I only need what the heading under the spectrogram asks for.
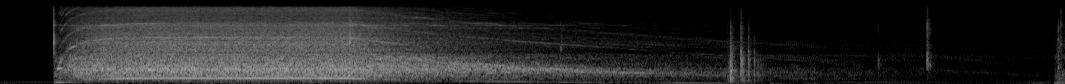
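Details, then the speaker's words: Hoover Aquamaster S4470 wet/dry vacuum, test run after fitting new longer cable: strong even rushing whine for three seconds, then smooth coast-down with no grinding; healthy motor, normal running. "there we go that is working i just unplugged it always double check with yourself now and that sounded really really good"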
